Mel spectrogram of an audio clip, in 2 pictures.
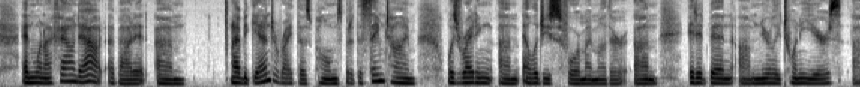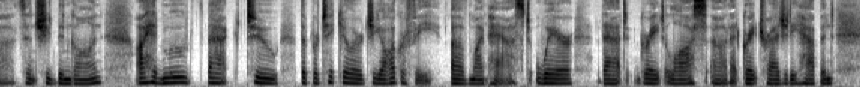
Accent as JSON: {"language": "English", "region": "Mississippi", "country": "United States", "tie": "born there", "said": "Well, you know, I was born in 1966 in Mississippi, and it seems like so long ago"}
